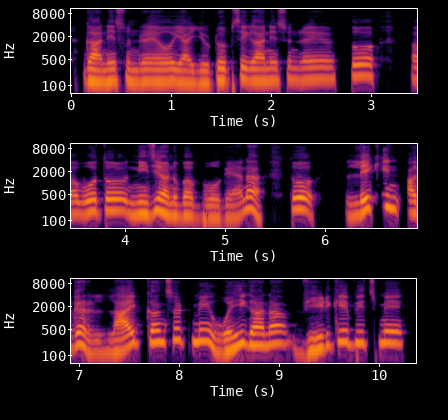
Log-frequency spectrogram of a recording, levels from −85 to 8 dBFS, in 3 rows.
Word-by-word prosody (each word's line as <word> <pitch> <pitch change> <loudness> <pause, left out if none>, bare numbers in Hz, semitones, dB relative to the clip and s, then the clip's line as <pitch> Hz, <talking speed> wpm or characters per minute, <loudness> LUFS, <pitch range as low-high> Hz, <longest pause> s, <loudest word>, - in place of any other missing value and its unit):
गाने 135 -1 +2
सुन 135 -1 -5
रहे 135 0 -2
हो 135 +1 -1
या 130 -1 -1
यूट्यूब 125 +3 -3
से 155 - 0
गाने 140 0 -1
सुन 150 +1 -8
रहे 155 +1 -3
हो 155 - -5 0.2
तो 185 0 0 0.4
अ, - - -4
वो 160 +3 +1
तो 190 +1 +2
निजी 155 +2 0
अनुभव 145 -4 +2
हो 125 0 -4
गया 130 +3 -6
ना। 210 -1 +2 0.3
तो, 205 0 +4 0.3
लेकिन 205 - +2
अगर 175 +2 +3
लाइव 130 - +2
कॉन्सर्ट 235 +2 +1
में 245 0 +3
वही 165 - +2
गाना 205 +2 +5
भीड़ 145 - -2
के 240 - +3
बीच 225 -1 -4
में 225 -1 +2
155 Hz, 185 wpm, -21 LUFS, 135-205 Hz, 0.4 s, गाना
